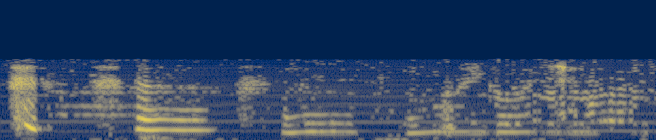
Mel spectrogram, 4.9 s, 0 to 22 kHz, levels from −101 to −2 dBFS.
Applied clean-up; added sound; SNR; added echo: classical method spectral subtraction.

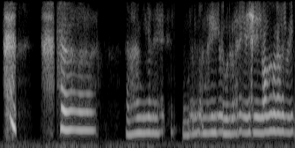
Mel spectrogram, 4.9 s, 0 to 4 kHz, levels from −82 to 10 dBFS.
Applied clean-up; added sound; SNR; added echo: neural diffusion model UNIVERSE++.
